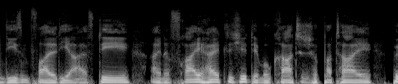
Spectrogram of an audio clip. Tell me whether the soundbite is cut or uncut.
uncut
